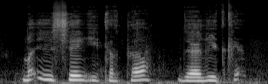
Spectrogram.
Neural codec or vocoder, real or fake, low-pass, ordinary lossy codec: codec, 44.1 kHz, 1.7 kbps, Pupu-Codec; fake; none; none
